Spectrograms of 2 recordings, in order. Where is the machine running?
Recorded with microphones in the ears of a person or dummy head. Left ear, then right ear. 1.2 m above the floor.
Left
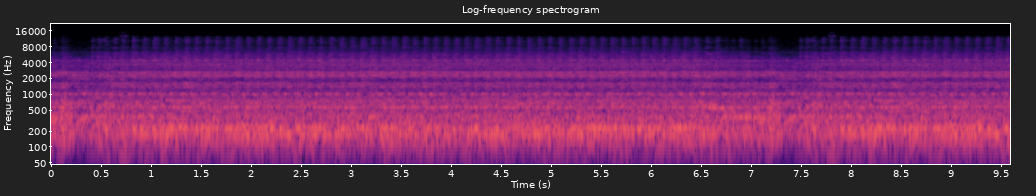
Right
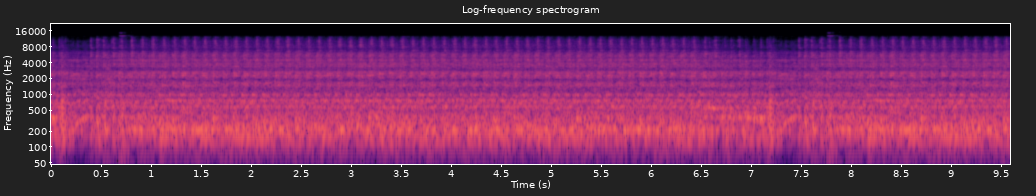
65° right (ahead or behind), 0.8 m.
